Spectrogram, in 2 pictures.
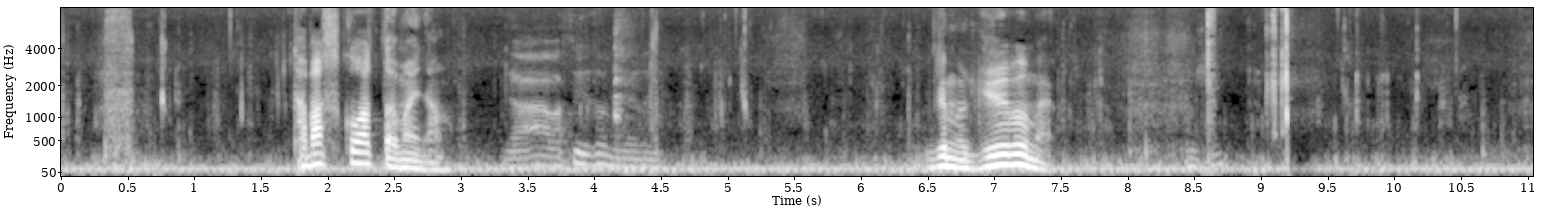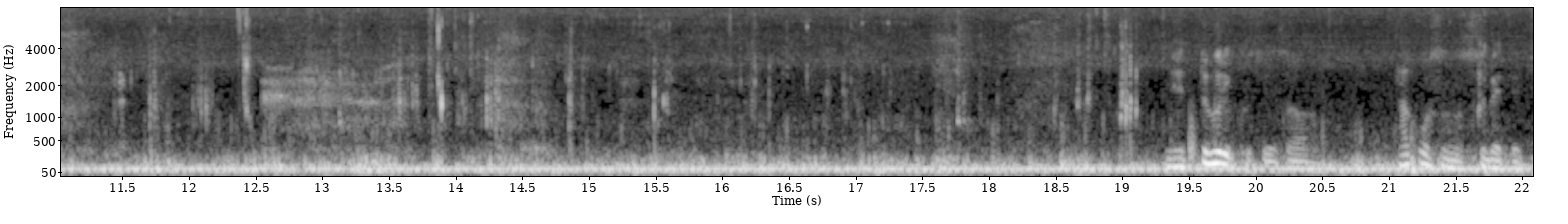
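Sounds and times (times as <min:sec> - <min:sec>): person chewing food: 0:00.0 - 0:01.8, 0:04.1 - 0:19.4
steady low hum: 0:00.0 - 0:22.0.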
